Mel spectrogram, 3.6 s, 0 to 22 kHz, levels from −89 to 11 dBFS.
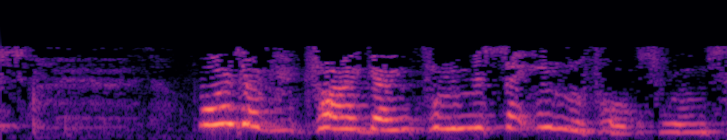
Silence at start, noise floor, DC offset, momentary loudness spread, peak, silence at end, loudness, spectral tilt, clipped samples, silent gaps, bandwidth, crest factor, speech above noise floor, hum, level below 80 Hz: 0 s; -54 dBFS; under 0.1%; 14 LU; -6 dBFS; 0 s; -23 LUFS; -2 dB/octave; under 0.1%; none; 5.8 kHz; 16 dB; 31 dB; none; -72 dBFS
